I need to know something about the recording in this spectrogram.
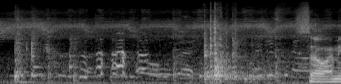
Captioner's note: laughter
